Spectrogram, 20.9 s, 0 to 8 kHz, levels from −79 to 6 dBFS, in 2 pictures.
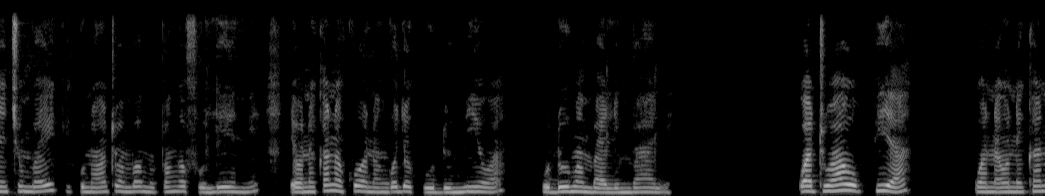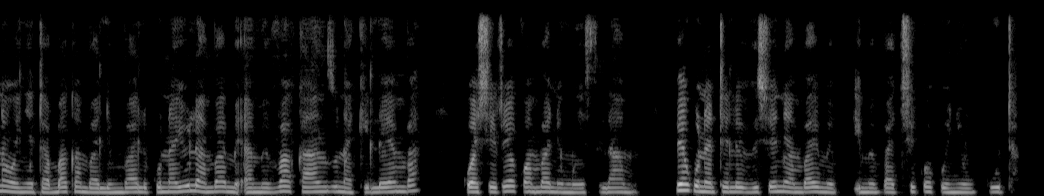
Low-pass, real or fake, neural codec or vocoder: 7.2 kHz; fake; vocoder, 44.1 kHz, 128 mel bands every 256 samples, BigVGAN v2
